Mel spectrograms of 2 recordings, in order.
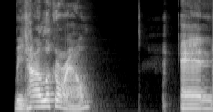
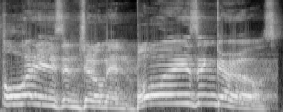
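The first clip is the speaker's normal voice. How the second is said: ringmaster woman; 10 semitones higher, 4 dB louder, slower than usual. A narrator's reading. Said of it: "a woman speaks".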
